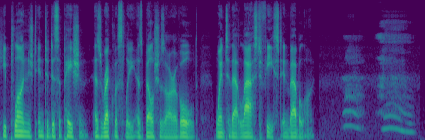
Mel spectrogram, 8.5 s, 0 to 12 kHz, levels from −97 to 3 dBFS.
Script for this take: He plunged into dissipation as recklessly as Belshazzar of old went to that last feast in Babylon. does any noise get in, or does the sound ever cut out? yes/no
yes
